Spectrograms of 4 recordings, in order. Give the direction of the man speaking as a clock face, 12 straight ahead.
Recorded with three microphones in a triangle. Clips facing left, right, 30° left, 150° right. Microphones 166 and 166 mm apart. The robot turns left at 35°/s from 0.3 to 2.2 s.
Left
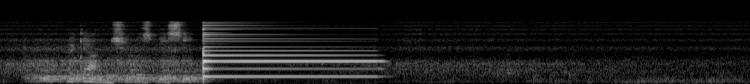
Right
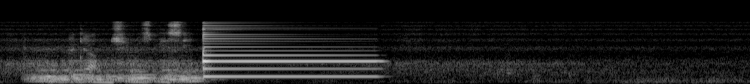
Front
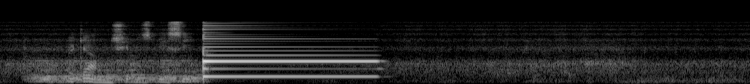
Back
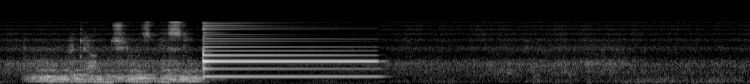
11 o'clock.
